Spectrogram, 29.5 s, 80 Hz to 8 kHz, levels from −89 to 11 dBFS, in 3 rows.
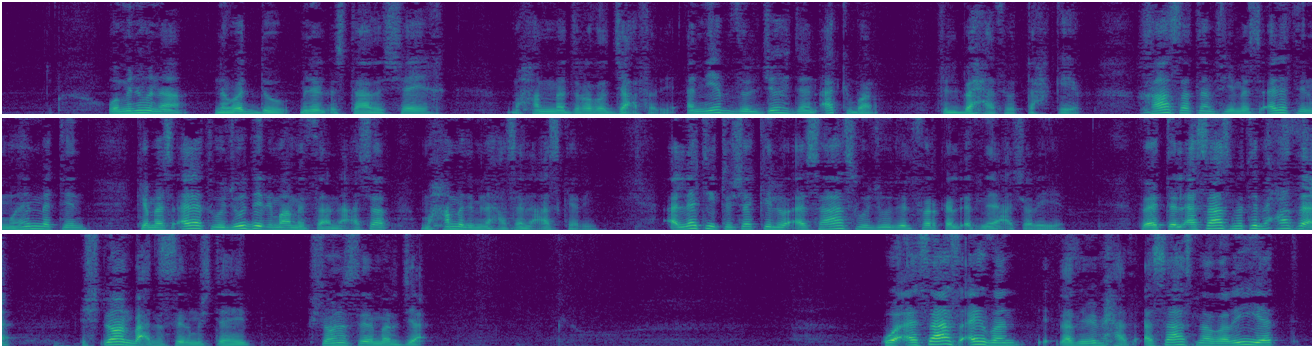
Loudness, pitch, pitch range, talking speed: -27 LUFS, 135 Hz, 115-165 Hz, 110 wpm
